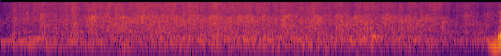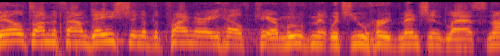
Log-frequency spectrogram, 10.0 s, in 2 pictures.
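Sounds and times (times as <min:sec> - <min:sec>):
audience applause: 0:00.0 - 0:04.7
speech: 0:05.0 - 0:10.0.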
